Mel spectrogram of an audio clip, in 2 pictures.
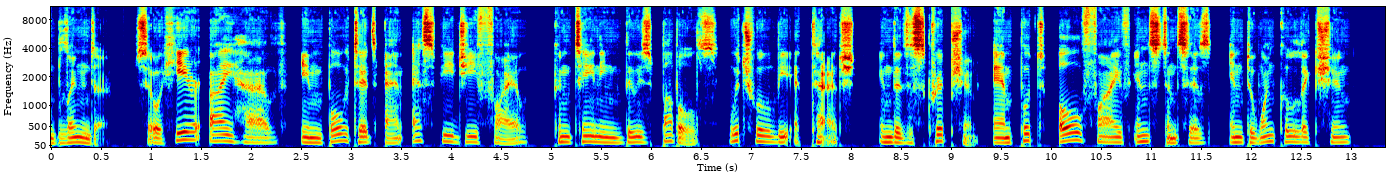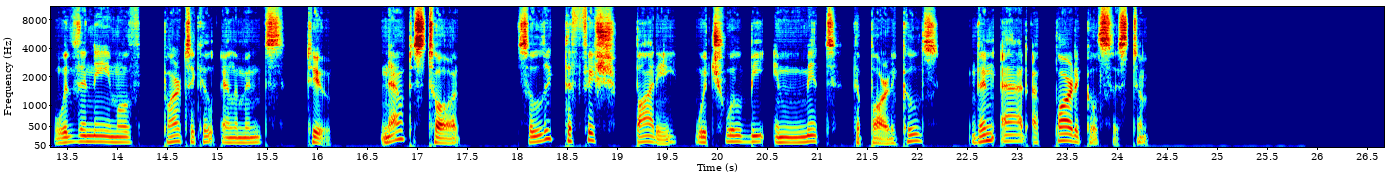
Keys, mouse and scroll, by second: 0.0 super+s, 11.1 click, 12.4 click, 13.4 click, 20.5 click, 24.3 click, 25.7 space.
